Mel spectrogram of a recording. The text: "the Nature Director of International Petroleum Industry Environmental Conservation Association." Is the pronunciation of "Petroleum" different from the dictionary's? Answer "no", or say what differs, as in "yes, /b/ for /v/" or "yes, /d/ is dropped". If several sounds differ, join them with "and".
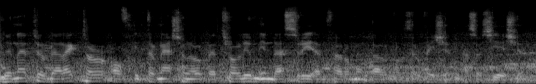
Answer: no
